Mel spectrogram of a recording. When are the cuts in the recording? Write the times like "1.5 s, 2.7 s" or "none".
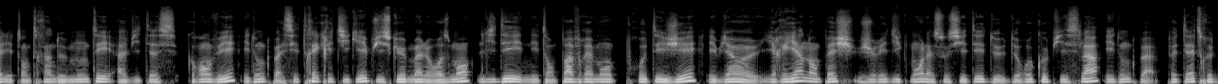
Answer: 7.0 s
